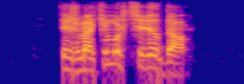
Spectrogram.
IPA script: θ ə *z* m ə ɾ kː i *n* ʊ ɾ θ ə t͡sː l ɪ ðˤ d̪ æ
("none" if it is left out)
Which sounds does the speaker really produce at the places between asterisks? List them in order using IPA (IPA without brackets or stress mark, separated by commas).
ʒ, m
